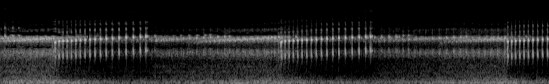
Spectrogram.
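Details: Male Boreal chorus frog mating calls, March 2021, Northern Illinois: loud rising pulsed trills, like a fingernail run along a comb, about every two seconds, over a steady background chorus of more frogs.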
